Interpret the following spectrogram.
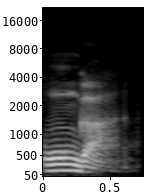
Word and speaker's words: Houngan: It's like the H is silent, so like Houngan. Houngan. Okay, that's good to know. Thank you. Okay, we have some questions for you. So marry me, Houngan Sen Jak.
